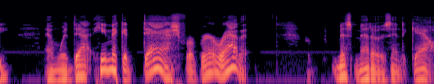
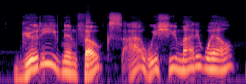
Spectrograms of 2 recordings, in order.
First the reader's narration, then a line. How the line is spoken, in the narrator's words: Brer Fox holler out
